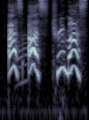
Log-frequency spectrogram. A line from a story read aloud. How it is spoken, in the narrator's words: said, real squealy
